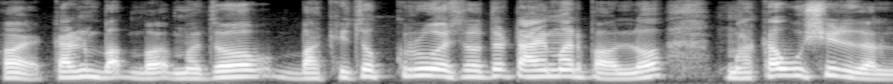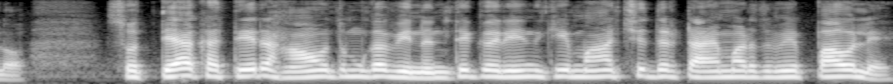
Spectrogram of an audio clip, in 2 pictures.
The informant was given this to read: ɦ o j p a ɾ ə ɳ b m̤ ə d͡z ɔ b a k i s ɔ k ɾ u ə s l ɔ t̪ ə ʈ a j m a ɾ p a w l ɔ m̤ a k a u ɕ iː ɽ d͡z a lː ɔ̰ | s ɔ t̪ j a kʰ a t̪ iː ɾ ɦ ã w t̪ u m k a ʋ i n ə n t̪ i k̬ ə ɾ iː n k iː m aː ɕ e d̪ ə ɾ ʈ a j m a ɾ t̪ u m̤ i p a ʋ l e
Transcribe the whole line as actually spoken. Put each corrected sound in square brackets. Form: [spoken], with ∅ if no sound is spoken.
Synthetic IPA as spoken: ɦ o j [k] a ɾ ə ɳ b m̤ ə d͡z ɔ b a k i [t͡s] ɔ k ɾ u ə s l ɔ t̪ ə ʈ a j m a ɾ p a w l ɔ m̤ a k a u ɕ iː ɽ d͡z a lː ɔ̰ | s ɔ t̪ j a kʰ a t̪ iː ɾ ɦ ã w t̪ u m k a ʋ i n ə n t̪ i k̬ ə ɾ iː n k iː m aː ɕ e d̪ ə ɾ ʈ a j m a ɾ t̪ u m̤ i p a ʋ l e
